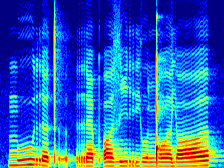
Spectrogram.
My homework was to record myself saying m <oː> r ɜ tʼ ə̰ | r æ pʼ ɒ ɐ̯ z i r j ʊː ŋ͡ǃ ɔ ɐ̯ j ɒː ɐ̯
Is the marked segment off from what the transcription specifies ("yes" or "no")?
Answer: yes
